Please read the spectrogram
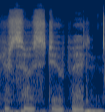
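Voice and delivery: breathy whisper under the breath, to oneself. Retelling crying in the bathroom: imitating a whisper to herself. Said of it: "I cry and just whisper to myself".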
